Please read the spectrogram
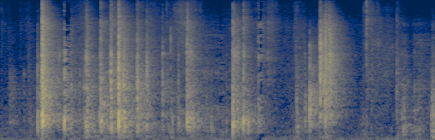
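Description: Paper trimmer's scoring blade drawn along its track across cardstock, a run of irregular scraping clicks, with the card rustling as it is lifted off.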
